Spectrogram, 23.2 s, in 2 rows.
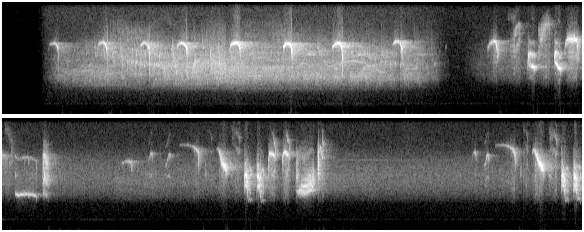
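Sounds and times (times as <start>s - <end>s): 
Collared flycatcher Ficedula albicollis singing high squeaky whistled notes: 0.9s - 8.7s, 9.7s - 12.7s, 13.9s - 18.2s, 21.0s - 23.1s.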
